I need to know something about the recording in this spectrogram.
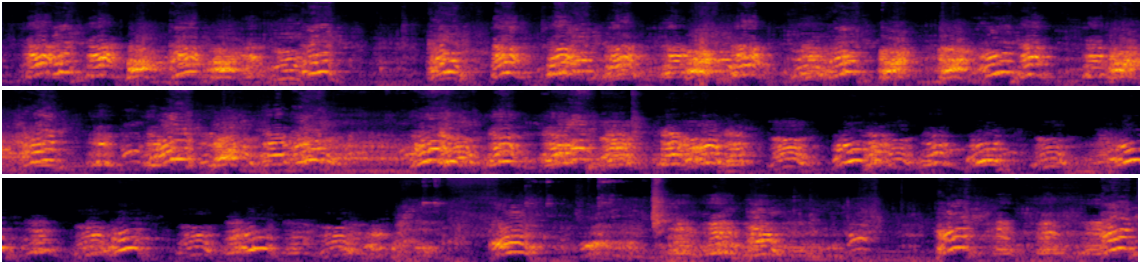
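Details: Dogs in a Gultair versus wolfdog face-off, barking continuously in a dense rapid stream of overlapping harsh barks and yelps, with hardly any pause over many seconds.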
